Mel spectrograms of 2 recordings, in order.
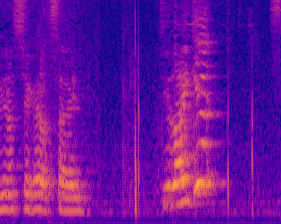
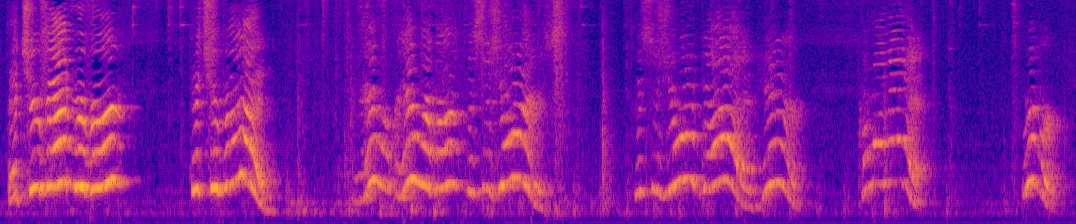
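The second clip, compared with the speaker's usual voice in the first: high-pitched singsong to a pet; coaxing pet talk; 8 semitones higher, 5 dB louder than usual. Real, not acted. Mommy showing River the new bed, coaxing pet talk. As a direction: coax the animal over in a high, lilting voice.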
